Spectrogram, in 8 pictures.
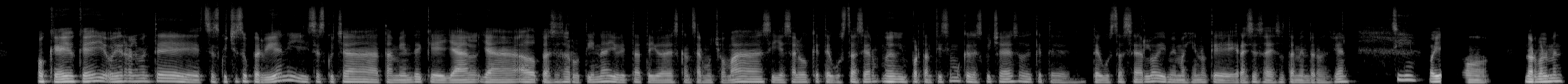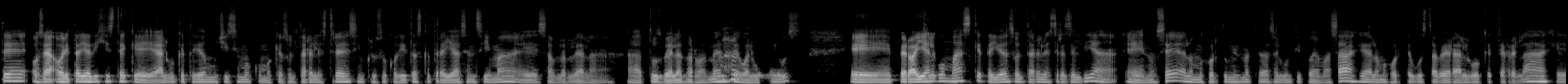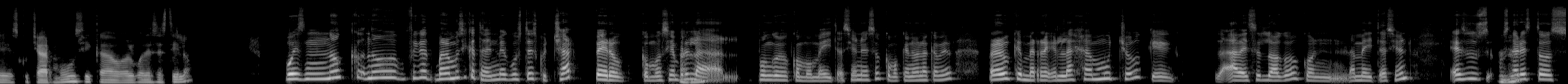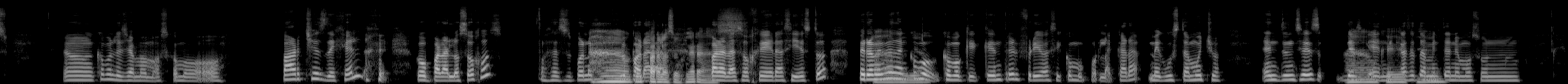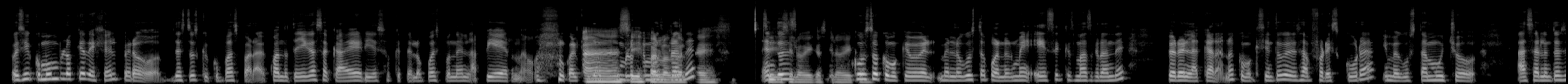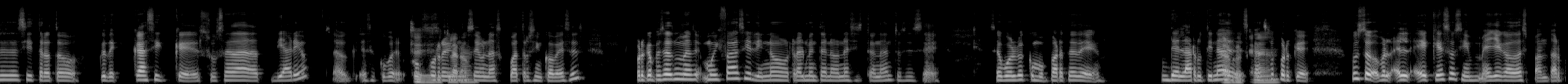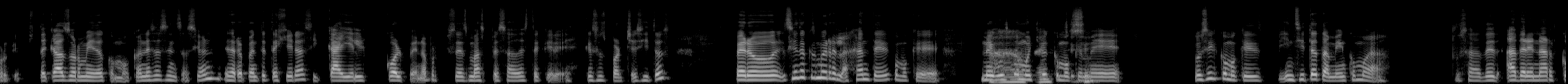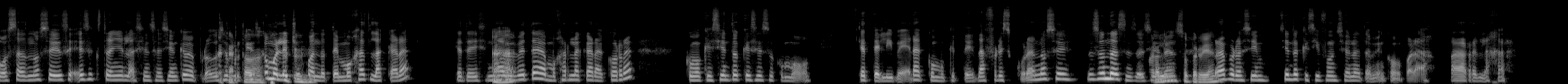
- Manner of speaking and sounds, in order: chuckle; chuckle; other background noise; laugh
- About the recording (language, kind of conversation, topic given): Spanish, podcast, ¿Tienes algún ritual para desconectar antes de dormir?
